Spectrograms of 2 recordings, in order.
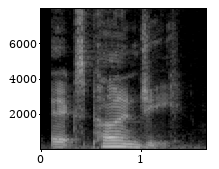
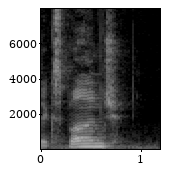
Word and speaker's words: expunge: can't believe this one ex punji expunji i pronounce it expunge but she pronounced it ex punji and we wonder why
